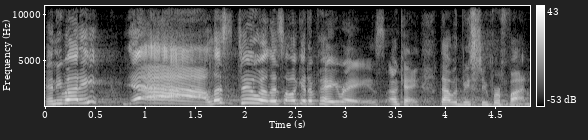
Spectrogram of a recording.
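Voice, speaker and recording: A woman speaks in an animated tone at an extremely high pitch, her voice swinging very widely, with noticeable background noise behind her. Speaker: home care business owner. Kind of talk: conference presentation. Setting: stage with audience. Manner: fast.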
